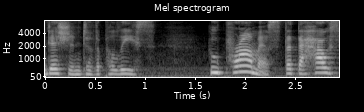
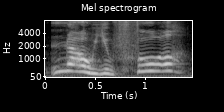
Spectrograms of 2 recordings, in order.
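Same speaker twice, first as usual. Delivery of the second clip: high, loud, slow snap at him; barked; 7 semitones higher, 5 dB louder, slower than usual. A narrator's reading. Belle barking at Thorne to stop. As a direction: cut him down hard. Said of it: "barked Belle".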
